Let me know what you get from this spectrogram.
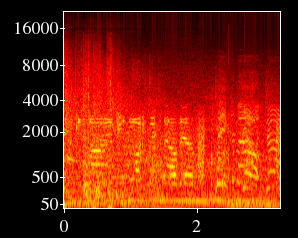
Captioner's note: siren wailing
